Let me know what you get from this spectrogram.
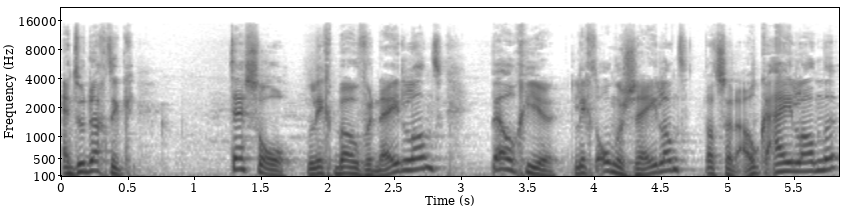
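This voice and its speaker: A man speaks at a high pitch with very wide pitch swings. His pace is fairly slow. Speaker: podcast host. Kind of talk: casual chat. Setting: pub.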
